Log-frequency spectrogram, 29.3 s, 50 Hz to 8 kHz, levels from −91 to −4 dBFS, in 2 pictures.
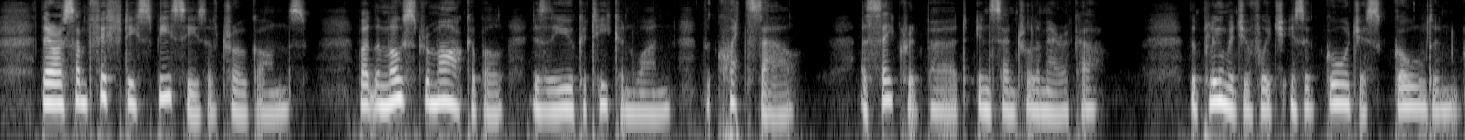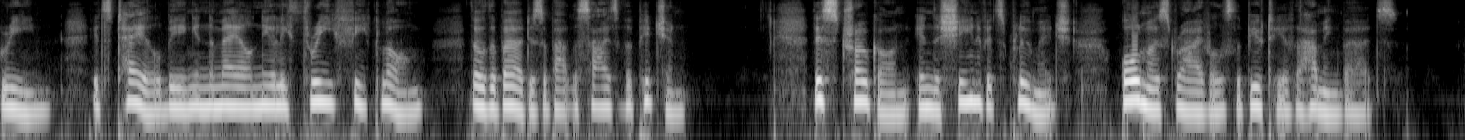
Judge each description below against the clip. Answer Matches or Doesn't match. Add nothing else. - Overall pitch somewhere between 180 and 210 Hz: Doesn't match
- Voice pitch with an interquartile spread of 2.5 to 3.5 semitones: Doesn't match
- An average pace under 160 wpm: Matches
